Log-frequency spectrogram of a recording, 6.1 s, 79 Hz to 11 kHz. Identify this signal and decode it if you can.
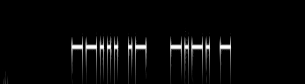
Morse code, heard as a keyed tone, about 17 wpm, 700 Hz. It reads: 7A CT
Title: Field Day Exchanges - 17wpm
